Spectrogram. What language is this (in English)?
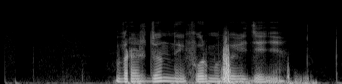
Russian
